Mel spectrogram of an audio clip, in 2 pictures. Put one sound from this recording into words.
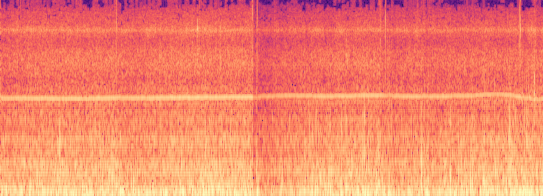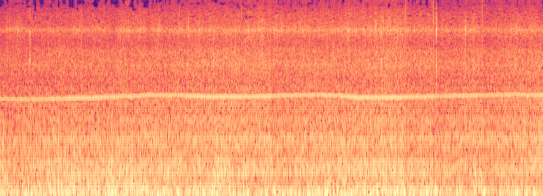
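An electric motor whines steadily.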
